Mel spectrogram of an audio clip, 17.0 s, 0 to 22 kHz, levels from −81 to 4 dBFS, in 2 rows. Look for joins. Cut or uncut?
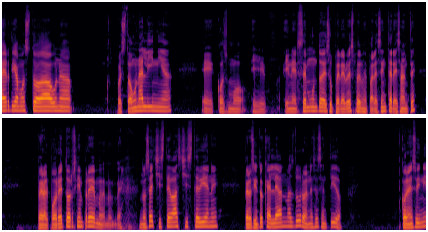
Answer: cut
